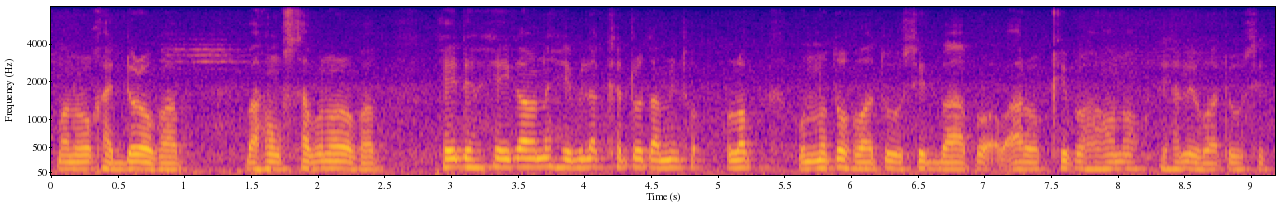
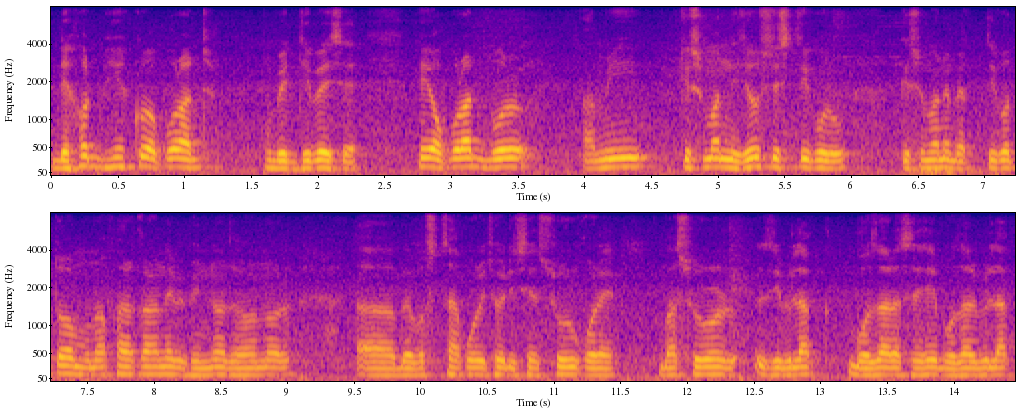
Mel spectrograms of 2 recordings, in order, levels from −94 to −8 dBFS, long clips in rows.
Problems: none marked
